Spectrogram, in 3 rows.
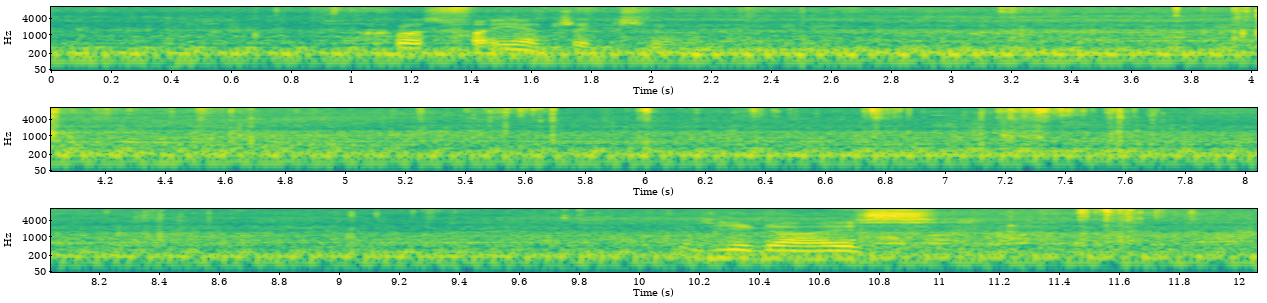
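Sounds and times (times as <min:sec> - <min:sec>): car engine idling: 0:00.0 - 0:12.0
footsteps on gravel: 0:03.1 - 0:07.8, 0:11.4 - 0:11.9.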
